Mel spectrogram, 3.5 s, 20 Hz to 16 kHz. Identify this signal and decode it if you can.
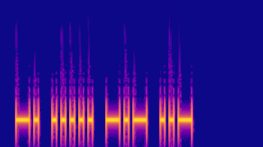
Morse code, heard as a keyed tone, about 20 wpm, 700 Hz. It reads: N5KU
